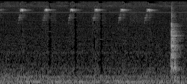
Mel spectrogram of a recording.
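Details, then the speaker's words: 1986 Macintosh Plus 1MB after recapping and switch cleaning, power supply on bench with digital load: about four sharp chirps a second, the supply trying to start and cutting out each time ("floop floop"); owner suspects insufficient load. "okay now I can hear the the power supply is failing to start I think the technical term is like floop floop floop"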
